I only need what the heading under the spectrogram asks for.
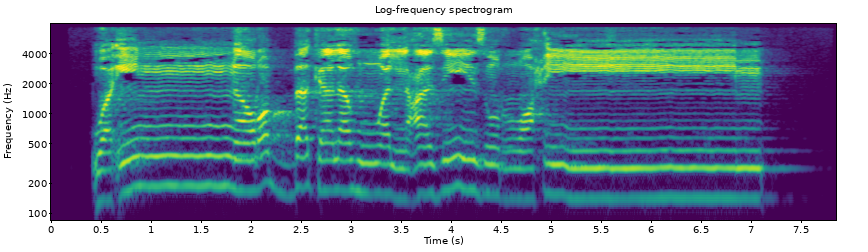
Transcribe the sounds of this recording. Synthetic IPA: waʔɪnː | aɾˤɑbːakalaɦʊwalʕaziːzʊrˤːɑħiː | m

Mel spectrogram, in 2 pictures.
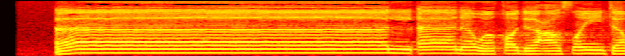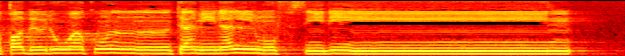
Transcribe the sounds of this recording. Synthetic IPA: ʔaː | lʔaːnawɑqɑd̪ʕɑsˤɑjt̪aqɑblwakʊnt̪amɪnalmʊfsɪd̪iː | n

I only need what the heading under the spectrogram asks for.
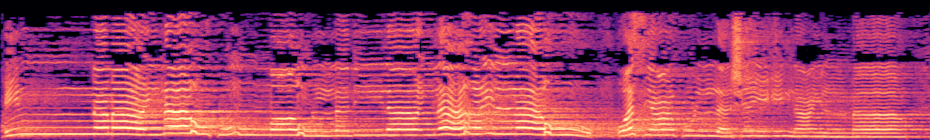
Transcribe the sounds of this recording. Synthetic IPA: ʔɪnː | amaːʔɪlaːhʊkʊhʊlˤːɑːhlːaðiːlaːʔɪlaːhaʔɪlːaːhʊ | wasɪʕakʊlːʃajʔɪnʕɪlmaː

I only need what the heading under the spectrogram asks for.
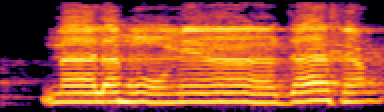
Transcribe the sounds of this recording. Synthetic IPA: maːlaɦʊmɪnd̪aːfɪʕ

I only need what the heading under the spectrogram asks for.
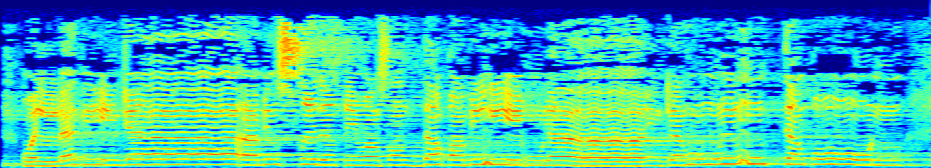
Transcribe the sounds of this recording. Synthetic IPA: walːaðiːd͡ʒaː | ʔabɪsˤːɨd̪qɨwɑsˤɑd̪ːɑqɑbɪhɪʔʊlaːʔɪkaɦʊmʊlmʊt̪ːɑquːn

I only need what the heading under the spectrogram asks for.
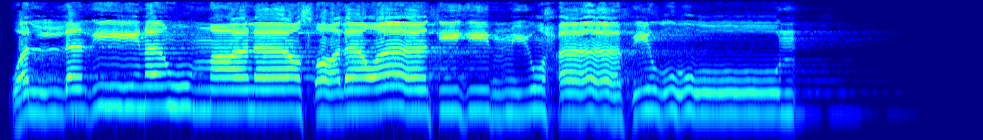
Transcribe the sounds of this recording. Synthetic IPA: wʔallːaðiːnahʊmʕalaːsˤɑlawaːt̪ɪɦɪmjʊħaːfɪðˤuuː | n

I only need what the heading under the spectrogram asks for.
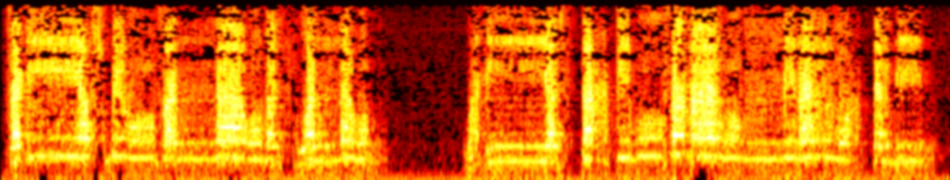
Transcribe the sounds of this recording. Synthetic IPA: faʔɪnjɑsˤbɪɾuːfanːaːhʊmaswanːaɦʊm | wa̰ʔɪnjast̪aħt̪ɪbuːfamaːhʊmːɪnalmʊʕt̪abiːn

